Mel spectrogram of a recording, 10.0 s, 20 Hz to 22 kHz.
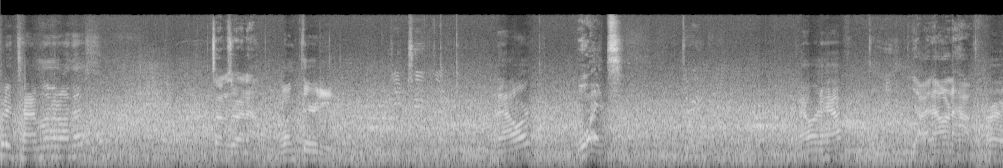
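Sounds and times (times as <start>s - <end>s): traffic noise: 0.0s - 10.0s.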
